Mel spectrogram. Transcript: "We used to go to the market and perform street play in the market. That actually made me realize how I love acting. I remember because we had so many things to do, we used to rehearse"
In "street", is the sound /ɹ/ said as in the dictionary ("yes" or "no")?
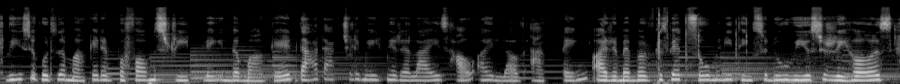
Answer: yes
